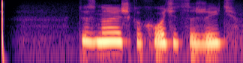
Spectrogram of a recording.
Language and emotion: Russian, sad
